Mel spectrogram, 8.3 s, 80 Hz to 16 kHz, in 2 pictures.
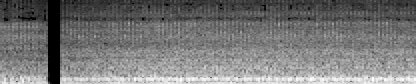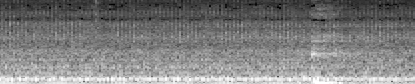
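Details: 2014 Ford Transit Courier, engine idling with A/C on: even steady idle with constant low fan and compressor hum, no knocks or surging; A/C blew warm, cold when driving.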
